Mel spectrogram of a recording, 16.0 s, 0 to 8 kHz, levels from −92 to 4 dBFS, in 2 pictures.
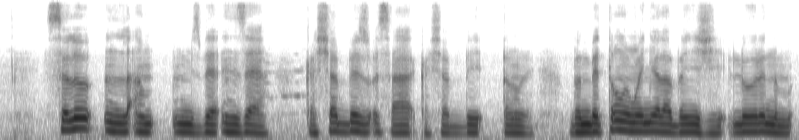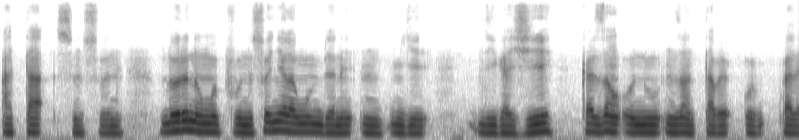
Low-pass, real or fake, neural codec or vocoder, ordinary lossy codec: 7.2 kHz; real; none; Opus, 64 kbps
